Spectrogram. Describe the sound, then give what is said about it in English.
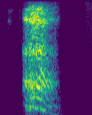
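A person clears their throat once before reading a Bible verse aloud. It is a short, rough, gravelly burst of about half a second, heard alone without any talk. “See if I can get my throat clear.”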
